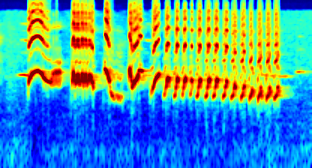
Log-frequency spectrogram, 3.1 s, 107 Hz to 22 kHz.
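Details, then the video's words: White-rumped shama lure song in the balak 6 style, used for catching birds: a few loud looping whistles followed by a fast rattling trill of about fifteen clipped notes that slowly falls in pitch. "Suara Masteran Pikat Burung Murai Batu Balak 6 (Whiterumped Shama)"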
